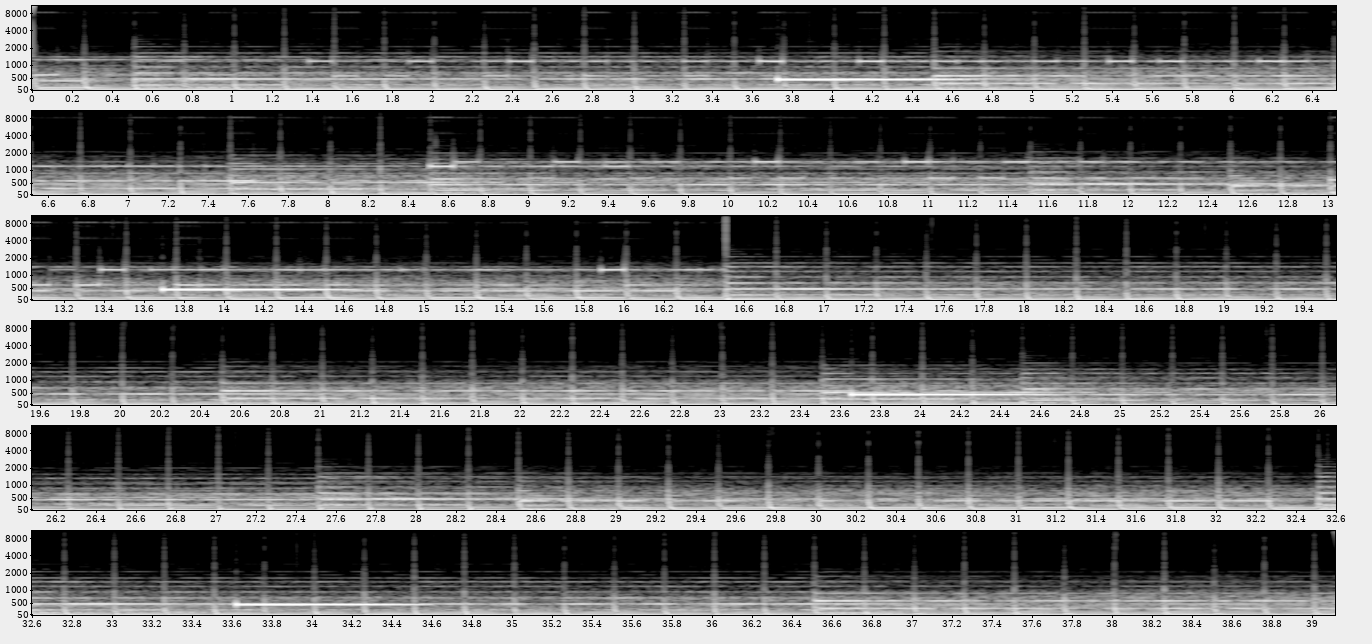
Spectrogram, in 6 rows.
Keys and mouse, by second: 5.0-6.2 right drag, 5.9 middle click, 6.3 z, 13.3-15.9 middle drag, 14.4 z, 15.9-16.9 drag, 17.5 click, 21.7 a, 21.8-22.8 middle drag, 22.1 z, 23.9-28.2 middle drag, 24.3 z, 28.5-29.8 middle drag, 33.7 k, 36.2 a, 37.3-39.0 drag, 39.0 middle click.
